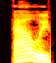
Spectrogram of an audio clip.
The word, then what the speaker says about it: Ali: Ali, pronounced Ali, the 15th of September 601 to the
